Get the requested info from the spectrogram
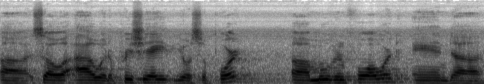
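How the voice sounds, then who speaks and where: Fairly slow speech from a man, set against noticeable background noise. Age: 60s. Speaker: mayoral candidate. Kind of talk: debate closing statement. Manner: halting, many fillers.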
